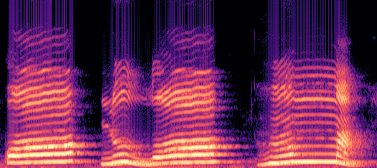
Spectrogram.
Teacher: میم شدت کا غنہ ہم کر رہے ہیں اور اس کو ایک الف دو حرکات کے برابر کھینچ کے ادا کر رہے ہیں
